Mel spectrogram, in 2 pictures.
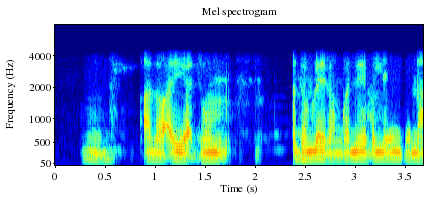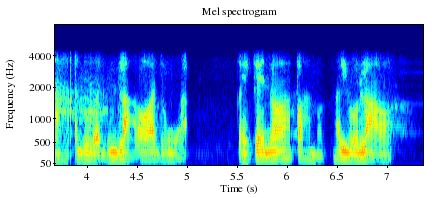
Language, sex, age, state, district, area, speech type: Manipuri, female, 60+, Manipur, Imphal East, urban, conversation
